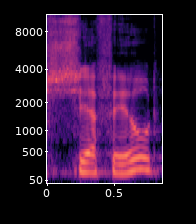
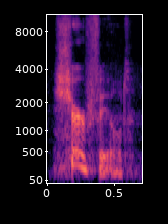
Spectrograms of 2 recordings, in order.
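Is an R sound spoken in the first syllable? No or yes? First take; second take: no; yes. First: The first syllable has no R sound. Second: The first syllable has an R sound.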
